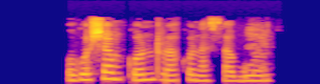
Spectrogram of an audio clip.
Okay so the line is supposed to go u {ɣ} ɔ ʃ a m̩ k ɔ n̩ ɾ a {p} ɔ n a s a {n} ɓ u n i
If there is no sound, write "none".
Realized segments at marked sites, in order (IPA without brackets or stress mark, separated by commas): ɣ, k, none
